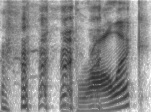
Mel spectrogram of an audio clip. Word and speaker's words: brolic: Brolic? Yeah. Is that real? Yeah. It's slang. It means like super fucking strong. Rhymes with frolic.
